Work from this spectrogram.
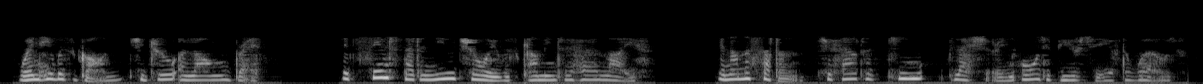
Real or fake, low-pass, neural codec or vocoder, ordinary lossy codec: real; 3.6 kHz; none; MP3, 16 kbps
